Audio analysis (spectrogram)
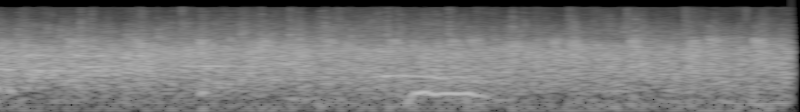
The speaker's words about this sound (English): Ladies and gentlemen, would you give a great big round of applause for the Avengers?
